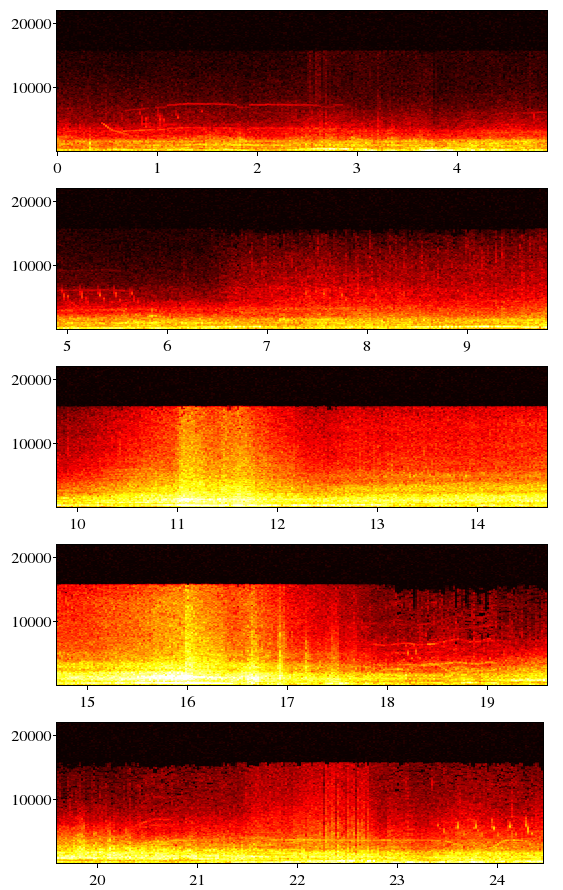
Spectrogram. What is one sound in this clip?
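Racing car engines roar and change pitch as the cars speed past.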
